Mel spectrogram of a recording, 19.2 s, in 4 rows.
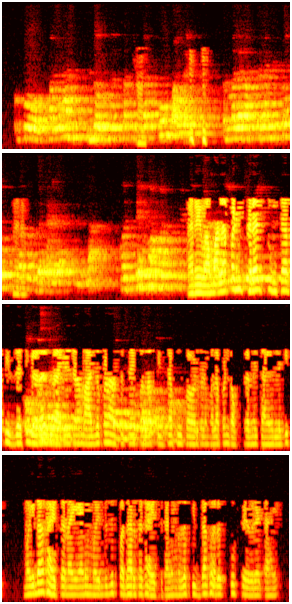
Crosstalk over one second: present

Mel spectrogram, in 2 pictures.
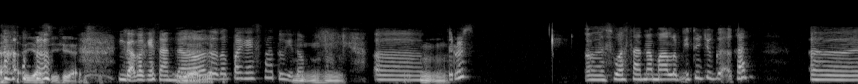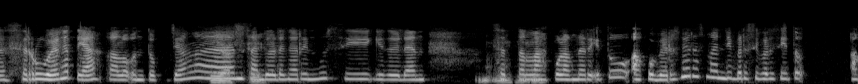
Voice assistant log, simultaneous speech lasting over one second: none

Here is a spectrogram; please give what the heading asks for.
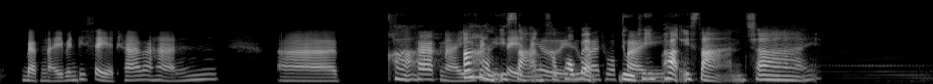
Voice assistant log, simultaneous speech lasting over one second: present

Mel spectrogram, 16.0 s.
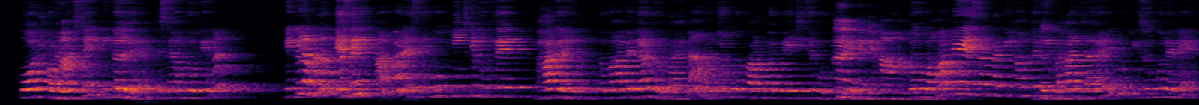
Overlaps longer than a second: none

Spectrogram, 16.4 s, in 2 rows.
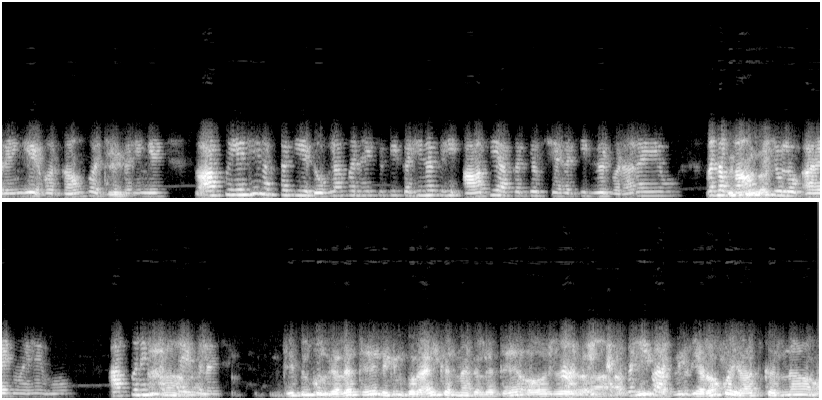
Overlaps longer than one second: present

